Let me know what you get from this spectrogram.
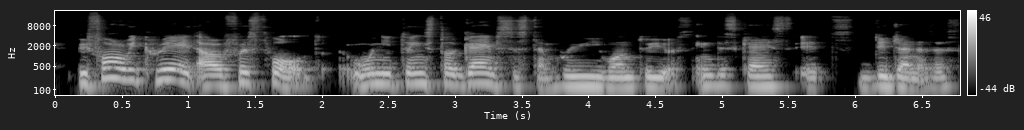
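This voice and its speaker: A man with a non-native accent, a moderate pace and lively intonation. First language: not English. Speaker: software tutorial host. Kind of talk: tutorial. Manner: hesitant, many filler uhs.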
